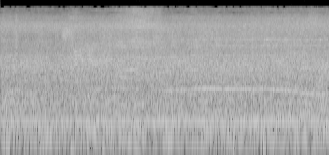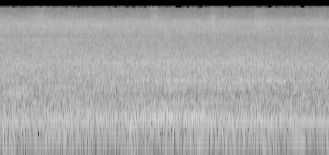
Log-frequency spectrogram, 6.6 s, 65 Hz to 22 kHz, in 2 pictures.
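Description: Chevrolet Corvette's V8 engine running as the car drives away, a steady drone over outdoor noise.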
